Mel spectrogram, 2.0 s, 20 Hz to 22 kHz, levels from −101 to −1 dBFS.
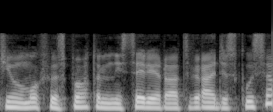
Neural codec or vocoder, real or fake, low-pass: codec, 16 kHz, 1 kbps, FunCodec, trained on LibriTTS, 50 frames a second; fake; 7.2 kHz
